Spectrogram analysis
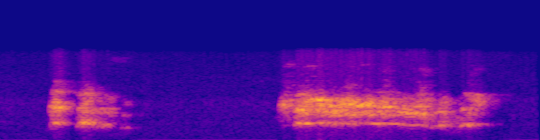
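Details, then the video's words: Dog barking next door: a short double bark followed after a pause by a longer, sustained harsh barking run with strong harmonics, two bursts in all, no other sounds. "More barking next door"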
